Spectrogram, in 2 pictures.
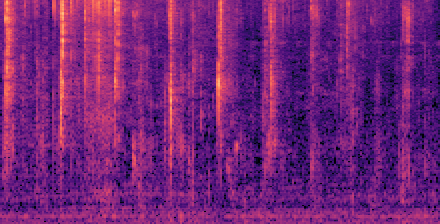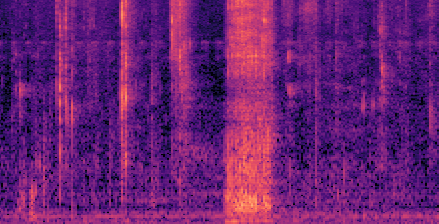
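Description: Close-up chewing and biting of Mughlai paratha, with frequent small crunches and wet mouth clicks. There is one louder, half-second burst of noise about seven seconds in.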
